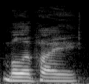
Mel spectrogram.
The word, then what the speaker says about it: Molepae: But I remember he told me that it rhymed with Vavai. So I think it's Molepae.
